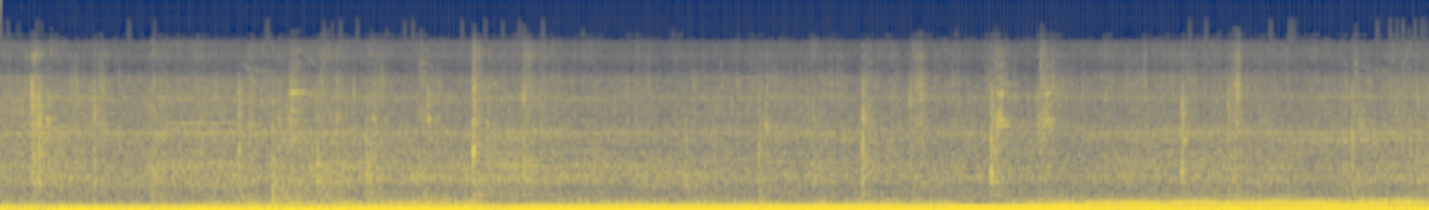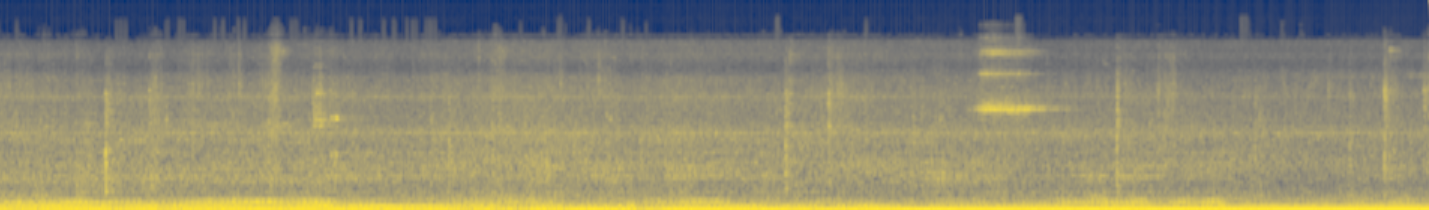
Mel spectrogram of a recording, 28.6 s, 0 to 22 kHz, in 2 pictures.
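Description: Alishan Forest Railway train running steadily, a loud low drone of its diesel engine and running gear heard from the cab, with scattered light clicks. About 24 seconds in comes one brief high-pitched tone.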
